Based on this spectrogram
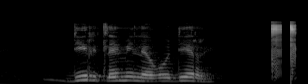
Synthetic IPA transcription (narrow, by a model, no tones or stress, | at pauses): dirit͡ɬʼemileɣʊdiːrɪ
